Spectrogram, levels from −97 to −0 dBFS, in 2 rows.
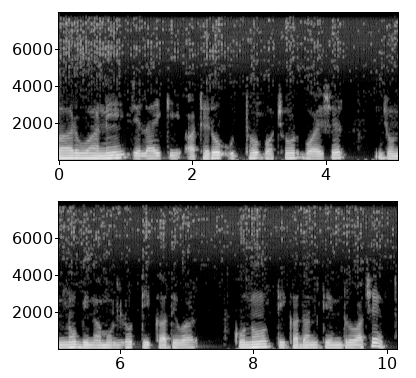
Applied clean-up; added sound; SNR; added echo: classical method spectral subtraction.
